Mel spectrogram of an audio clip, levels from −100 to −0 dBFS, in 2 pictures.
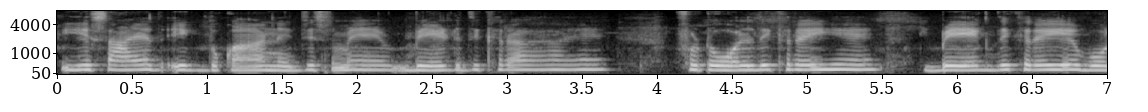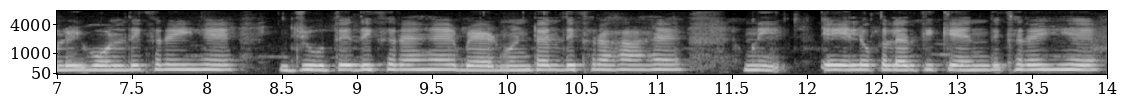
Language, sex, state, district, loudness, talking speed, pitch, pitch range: Hindi, female, Jharkhand, Jamtara, -25 LUFS, 155 wpm, 220 Hz, 210-230 Hz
